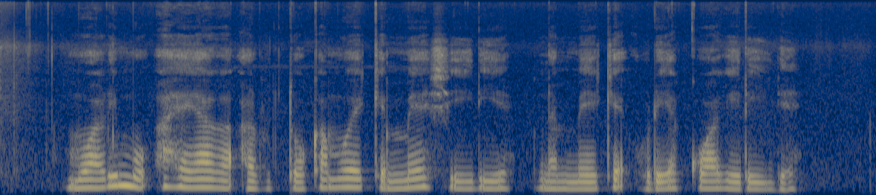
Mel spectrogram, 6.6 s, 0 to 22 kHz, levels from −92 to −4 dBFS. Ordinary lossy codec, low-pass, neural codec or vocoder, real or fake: none; none; none; real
